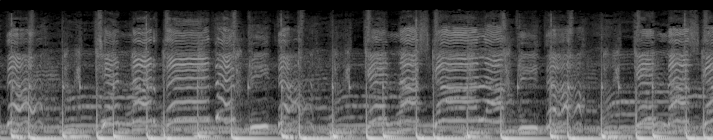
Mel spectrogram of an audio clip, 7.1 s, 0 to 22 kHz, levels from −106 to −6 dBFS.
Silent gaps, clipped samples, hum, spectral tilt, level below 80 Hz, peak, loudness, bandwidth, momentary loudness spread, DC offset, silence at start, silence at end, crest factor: none; under 0.1%; none; -5.5 dB/octave; -34 dBFS; -22 dBFS; -36 LUFS; 14.5 kHz; 2 LU; under 0.1%; 0 s; 0 s; 10 dB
